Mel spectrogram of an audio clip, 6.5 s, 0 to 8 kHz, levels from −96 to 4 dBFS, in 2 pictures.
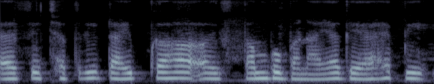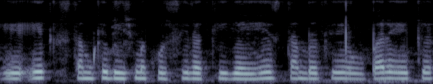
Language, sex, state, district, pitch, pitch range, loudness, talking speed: Hindi, female, Bihar, East Champaran, 205 Hz, 200-210 Hz, -34 LUFS, 220 wpm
